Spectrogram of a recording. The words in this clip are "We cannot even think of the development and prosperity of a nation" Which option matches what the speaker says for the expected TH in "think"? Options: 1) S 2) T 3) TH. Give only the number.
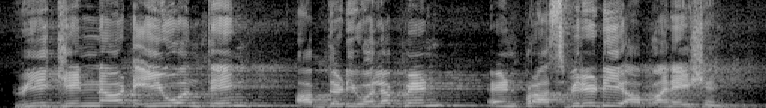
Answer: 2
